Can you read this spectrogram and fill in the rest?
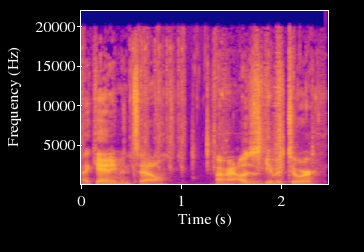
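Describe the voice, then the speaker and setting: A man's voice: on the low side, fast talker, background noise. A man doing playful let's play commentary, roleplaying his game character in a wry, theatrically impatient way. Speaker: gamer roleplaying through a video game.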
